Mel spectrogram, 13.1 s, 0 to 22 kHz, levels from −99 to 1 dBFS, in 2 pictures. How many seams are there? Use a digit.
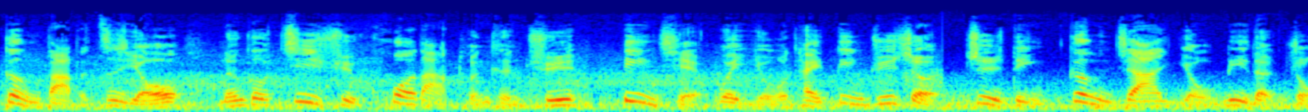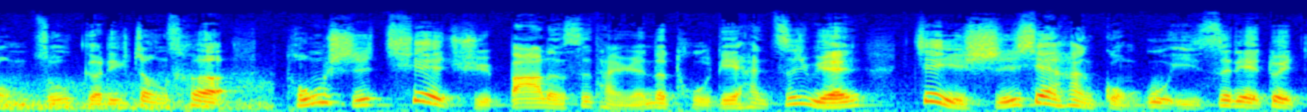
1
